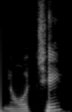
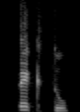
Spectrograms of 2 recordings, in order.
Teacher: los grupos consonánticos, una CT evolucionó a una Ch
